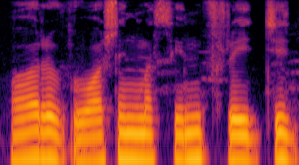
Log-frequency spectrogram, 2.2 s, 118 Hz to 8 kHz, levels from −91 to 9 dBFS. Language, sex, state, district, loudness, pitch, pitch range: Hindi, male, Bihar, Patna, -13 LUFS, 130 Hz, 125-135 Hz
